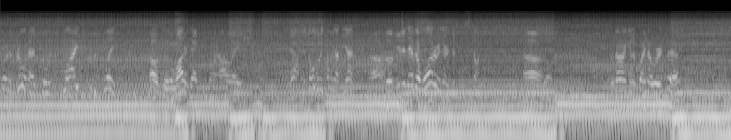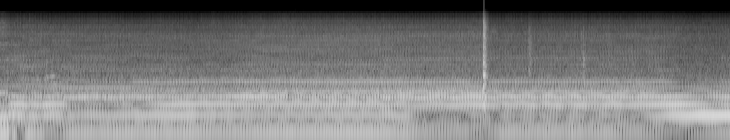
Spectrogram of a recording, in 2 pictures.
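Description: A drilling machine's engine runs loudly nearby with a steady droning hum.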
